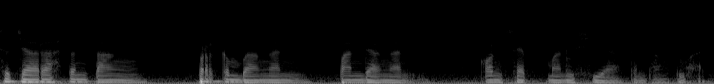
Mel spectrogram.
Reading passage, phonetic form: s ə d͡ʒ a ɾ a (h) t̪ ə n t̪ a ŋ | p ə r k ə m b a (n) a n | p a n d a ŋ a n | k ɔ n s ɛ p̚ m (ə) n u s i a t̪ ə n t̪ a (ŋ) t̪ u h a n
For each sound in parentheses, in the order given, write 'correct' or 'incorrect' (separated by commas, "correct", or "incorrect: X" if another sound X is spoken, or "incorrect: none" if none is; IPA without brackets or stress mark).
correct, incorrect: ŋ, incorrect: a, correct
